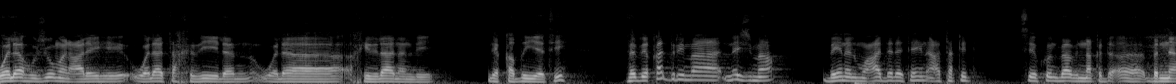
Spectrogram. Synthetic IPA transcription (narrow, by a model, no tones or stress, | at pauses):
wɪlaɦʊʒuːmanʕaleːhwalat̪axliːlanwalaxɪd̪laːlanlɪ | lɪqɑd̪ˤɨjːat̪ɪ | fabɪqɑd̪ɾmanɪʒmaʕ | beːnɪlmʊʕaːd̪alat̪eːnʔaʕt̪aqɨd̪ | sajakuːnbaːbnːɑqd̪bɪnːa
